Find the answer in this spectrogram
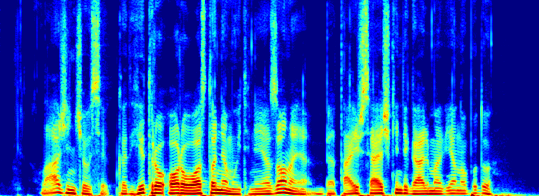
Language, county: Lithuanian, Telšiai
